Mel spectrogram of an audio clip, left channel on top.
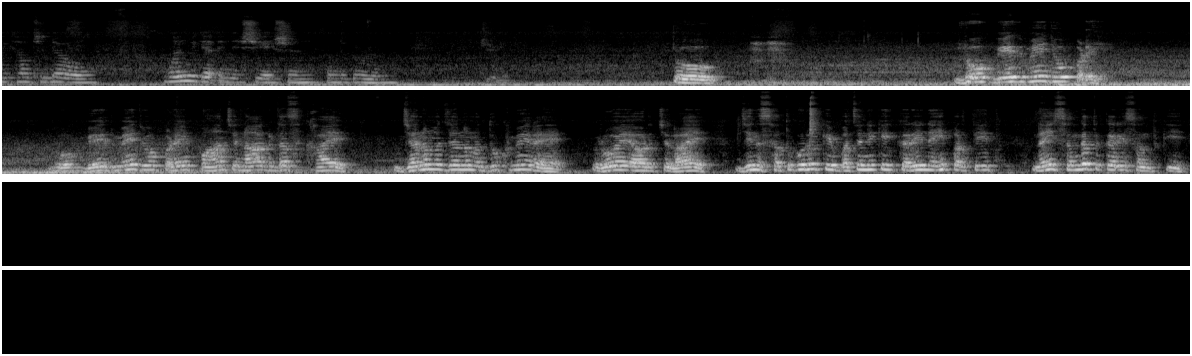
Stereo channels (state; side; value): silent; right; digital silence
